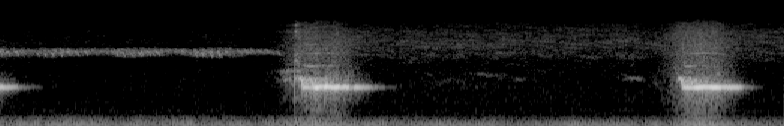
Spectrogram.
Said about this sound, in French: Le petit duc.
